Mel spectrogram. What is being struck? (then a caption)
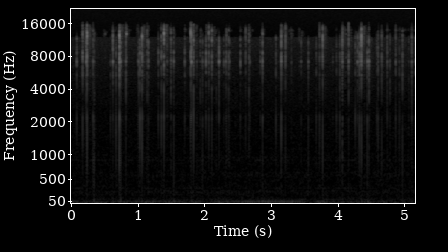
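Wax pillar candle. A medium, solid cylindrical pillar candle of pink wax is held in the hands and tapped and scratched with long fingernails. Quick, dry clicks and scratchy strokes with bright, high tips sit over a soft, steady low rumble. Each tap dies away almost instantly.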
